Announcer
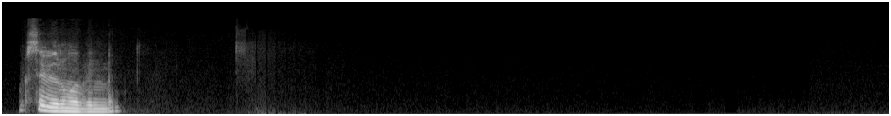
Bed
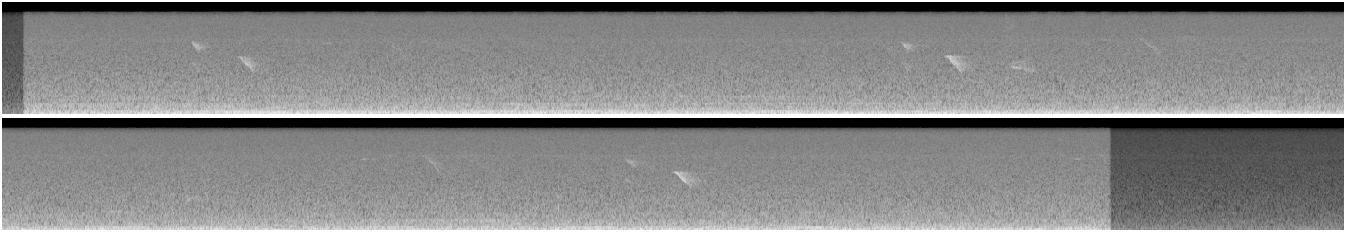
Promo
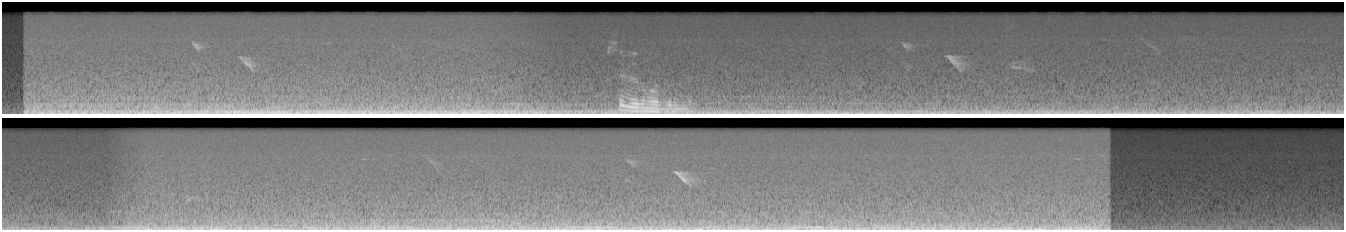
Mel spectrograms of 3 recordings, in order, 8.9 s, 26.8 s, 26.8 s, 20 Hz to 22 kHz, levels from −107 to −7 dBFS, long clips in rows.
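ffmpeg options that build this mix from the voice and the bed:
-filter_complex "[0:a]adelay=5800,volume=1.06[s0];[1:a]volume=1.88,afade=t=out:st=4.72:d=0.92:silence=0.446684,afade=t=in:st=14.46:d=0.43:silence=0.334965[s1];[s0][s1]amix=inputs=2:normalize=0"

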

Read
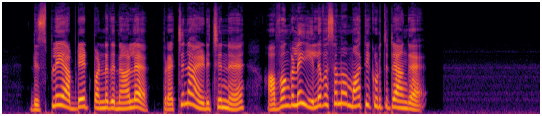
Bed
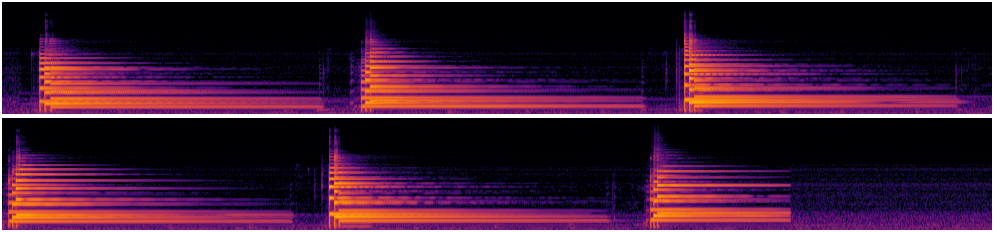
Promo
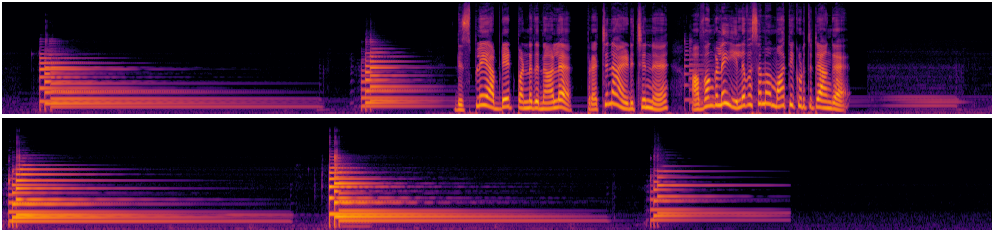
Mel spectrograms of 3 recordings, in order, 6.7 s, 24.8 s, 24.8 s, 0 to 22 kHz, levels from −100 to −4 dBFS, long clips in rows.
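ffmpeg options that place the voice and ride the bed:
-filter_complex "[0:a]adelay=5300,volume=0.794[s0];[1:a]volume=8.41,afade=t=out:st=4.59:d=0.96:silence=0.112202,afade=t=in:st=10.99:d=0.66:silence=0.0595662,afade=t=out:st=19.03:d=2.11:silence=0.199526[s1];[s0][s1]amix=inputs=2:normalize=0"

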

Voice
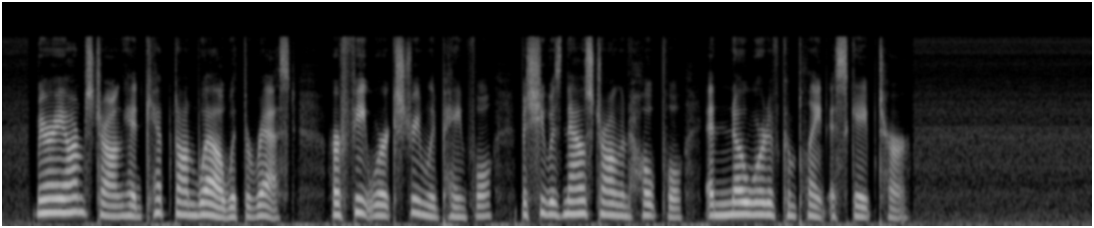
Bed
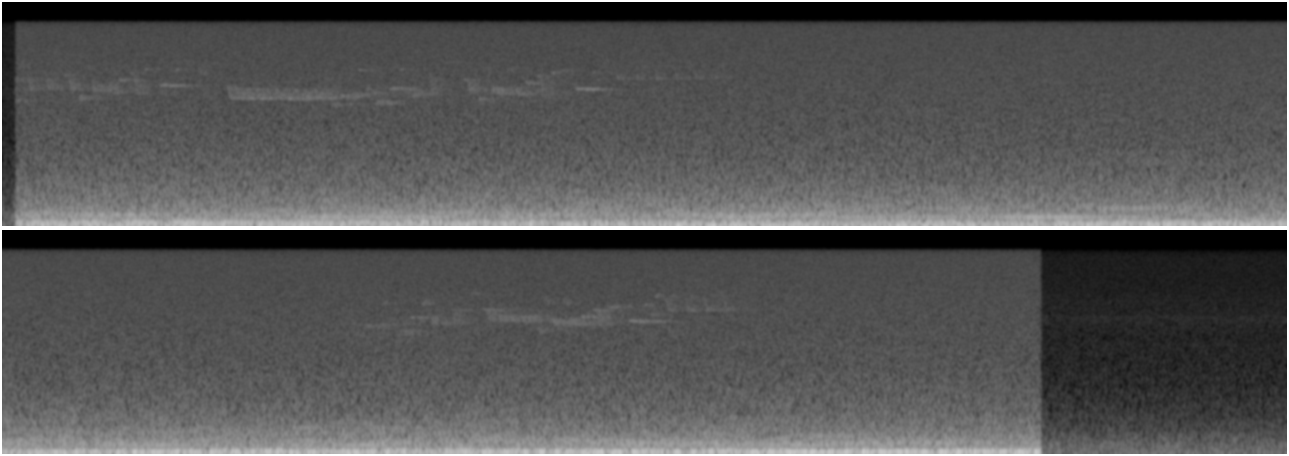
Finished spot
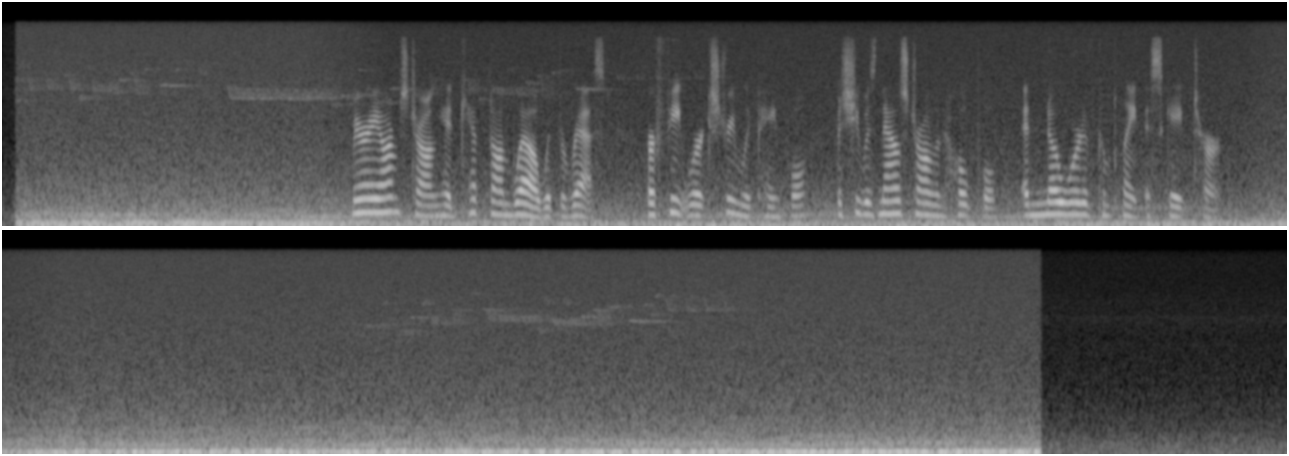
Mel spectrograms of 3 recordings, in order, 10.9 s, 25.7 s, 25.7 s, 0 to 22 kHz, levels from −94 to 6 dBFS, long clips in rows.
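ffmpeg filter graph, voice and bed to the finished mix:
-filter_complex "[0:a]adelay=3150,volume=1.33[s0];[1:a]volume=1.78,afade=t=out:st=3.02:d=0.8:silence=0.501187,afade=t=in:st=12.4:d=1.05:silence=0.473151[s1];[s0][s1]amix=inputs=2:normalize=0"

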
